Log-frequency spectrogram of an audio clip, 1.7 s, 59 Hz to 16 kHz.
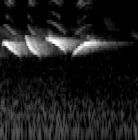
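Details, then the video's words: Caged green-winged saltator, known locally as trinca-ferro or pixarro, in its 2019 season, singing a loud, rich whistled phrase of four slurred notes that dip and rise, lasting about 1.3 seconds before falling quiet. "Trinca Ferro ou Pixarro"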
